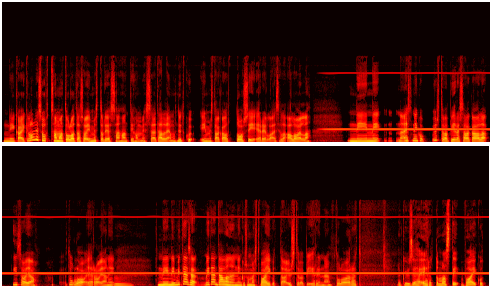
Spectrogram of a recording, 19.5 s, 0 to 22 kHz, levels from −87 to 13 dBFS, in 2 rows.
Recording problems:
high-pitched whine; loud; from 6.5 s on; 2 kHz, 10 dB below the speech

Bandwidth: 13.5 kHz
